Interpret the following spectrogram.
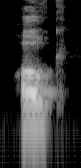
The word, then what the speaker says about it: Hoke: to have uh Brian Hoke rhymes with Coke he told me uh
